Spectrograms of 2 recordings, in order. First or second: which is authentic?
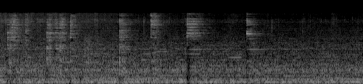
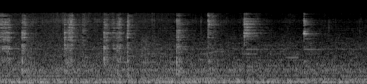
first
